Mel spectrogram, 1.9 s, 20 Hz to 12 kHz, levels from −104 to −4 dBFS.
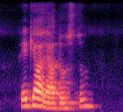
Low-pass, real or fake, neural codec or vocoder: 10.8 kHz; fake; autoencoder, 48 kHz, 32 numbers a frame, DAC-VAE, trained on Japanese speech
